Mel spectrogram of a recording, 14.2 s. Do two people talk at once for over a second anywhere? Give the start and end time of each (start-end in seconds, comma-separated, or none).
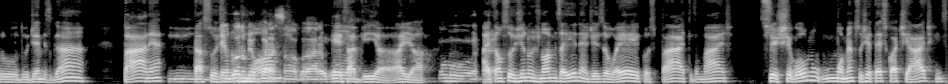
2.9-5.5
